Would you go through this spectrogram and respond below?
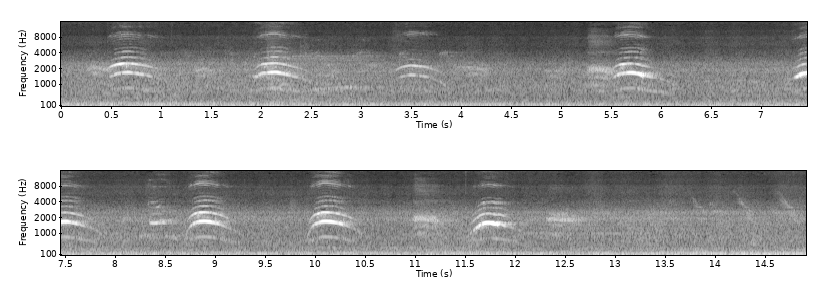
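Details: Kitten rescued from the street, wanting to return outside and not eating, meows repeatedly: about nine short rising-falling cries spaced one to two seconds apart over a steady low hum.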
